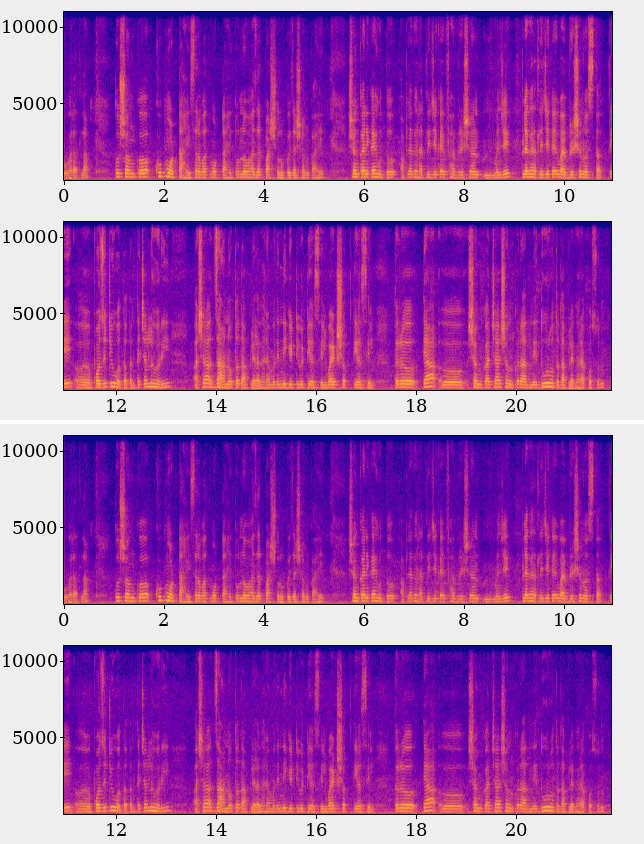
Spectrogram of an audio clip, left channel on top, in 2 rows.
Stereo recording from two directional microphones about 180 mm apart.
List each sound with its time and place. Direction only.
0.1 s a woman's voice: 5° left (ahead or behind)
